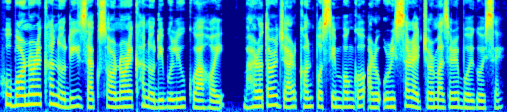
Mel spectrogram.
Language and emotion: Assamese, neutral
